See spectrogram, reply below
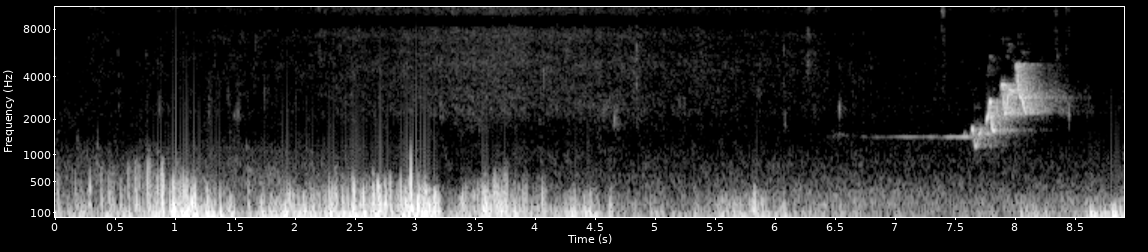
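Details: Japanese bush warbler singing: a long steady whistle held for about a second, then a quick burst of rising and falling notes at the end; loud low rumbling noise fills the first half.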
